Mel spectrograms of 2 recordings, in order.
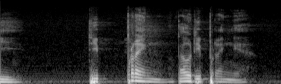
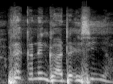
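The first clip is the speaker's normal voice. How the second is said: higher mock-indignant repeat; retold angry complaint; 8 semitones higher, 3 dB louder, faster than usual. Worker back from the ATM complains to pastor, mock angry. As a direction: complain in a raised pitch, half amused. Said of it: "Pulang marah-marah".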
